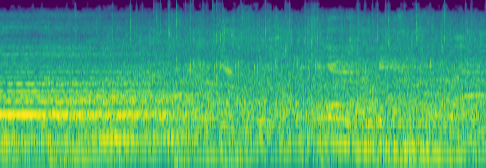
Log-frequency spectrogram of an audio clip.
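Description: Four-part vocal quartet (bass, tenor, alto, soprano) holding a final chord through the hall's PA, which dies away about two seconds in. Audience applause and voices follow.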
